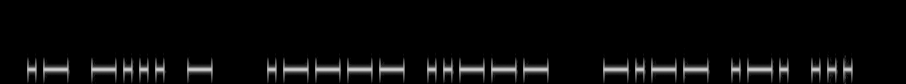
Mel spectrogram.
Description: Morse code, heard as a keyed tone, about 15 wpm, 700 Hz. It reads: ABT 12 YRS
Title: Practice QSO - Exchange 3 - More Info - 15wpm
